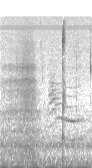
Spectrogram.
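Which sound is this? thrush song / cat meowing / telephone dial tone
cat meowing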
